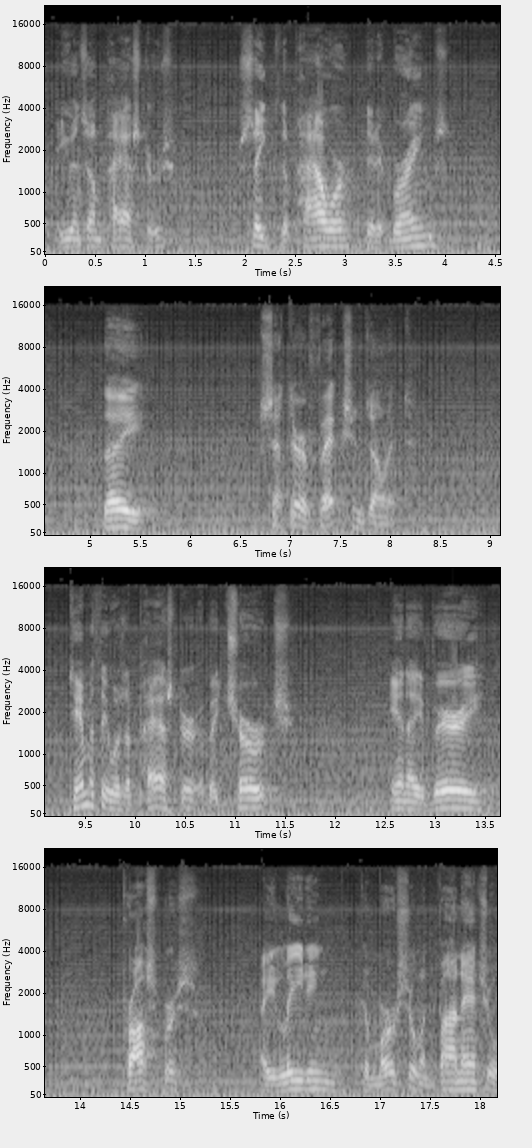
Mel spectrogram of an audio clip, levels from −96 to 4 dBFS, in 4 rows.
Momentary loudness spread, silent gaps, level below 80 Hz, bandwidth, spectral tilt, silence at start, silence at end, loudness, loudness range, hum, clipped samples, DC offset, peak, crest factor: 18 LU; none; -32 dBFS; 17 kHz; -4 dB/octave; 0 s; 0 s; -17 LUFS; 4 LU; none; under 0.1%; under 0.1%; 0 dBFS; 18 dB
